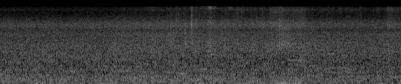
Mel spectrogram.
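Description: Steady background noise of a busy indoor market arcade: an even wash of distant voices and bustle, with no single sound standing out.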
